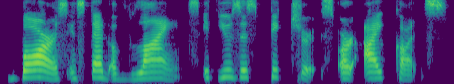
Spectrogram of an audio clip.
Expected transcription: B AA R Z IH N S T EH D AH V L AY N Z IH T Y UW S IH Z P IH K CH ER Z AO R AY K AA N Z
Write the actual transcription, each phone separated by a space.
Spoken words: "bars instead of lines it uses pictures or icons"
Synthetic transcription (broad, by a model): B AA R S IH N S T EH D AH V L AY N S IH T Y UW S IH S P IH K CH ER S AO R AY K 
